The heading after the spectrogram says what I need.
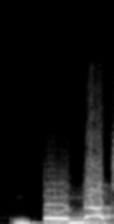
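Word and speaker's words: gnat: न आ रहा है, नेट में जी एन के लिए न आ रहा है, जी साइलेंट होता है, और निमोनिक में पी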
